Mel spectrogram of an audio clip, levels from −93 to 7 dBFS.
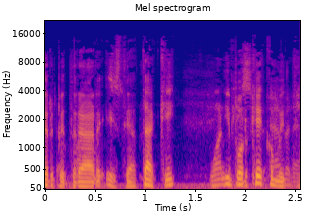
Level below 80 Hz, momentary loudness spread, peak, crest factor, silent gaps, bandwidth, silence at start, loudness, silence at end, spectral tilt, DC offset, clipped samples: -48 dBFS; 8 LU; -4 dBFS; 18 dB; none; 14.5 kHz; 0 s; -24 LUFS; 0 s; -7 dB/octave; under 0.1%; under 0.1%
